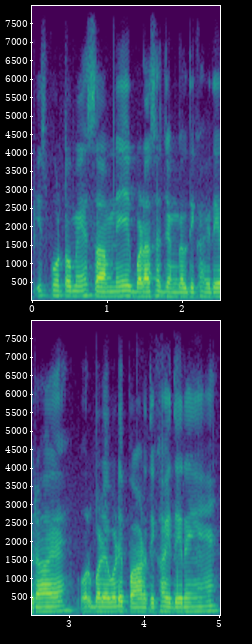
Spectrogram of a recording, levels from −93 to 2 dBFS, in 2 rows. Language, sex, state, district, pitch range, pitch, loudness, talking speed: Hindi, male, Uttar Pradesh, Shamli, 120-135 Hz, 125 Hz, -19 LUFS, 240 wpm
